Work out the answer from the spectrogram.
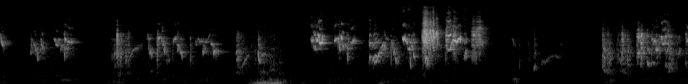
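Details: Pet budgerigars chattering happily indoors: bursts of squeaky, scratchy warbles and chirps broken by short pauses, with one brief noisy rustle midway.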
